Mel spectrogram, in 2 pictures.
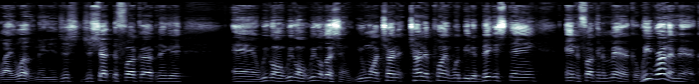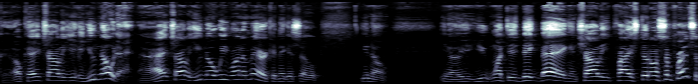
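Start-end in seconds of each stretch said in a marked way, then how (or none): none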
